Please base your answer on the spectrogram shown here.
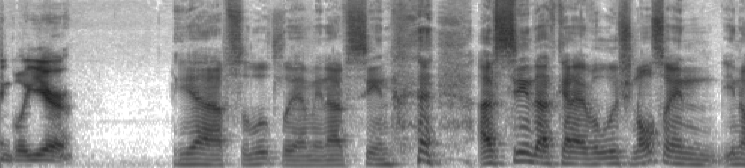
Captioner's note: laughing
